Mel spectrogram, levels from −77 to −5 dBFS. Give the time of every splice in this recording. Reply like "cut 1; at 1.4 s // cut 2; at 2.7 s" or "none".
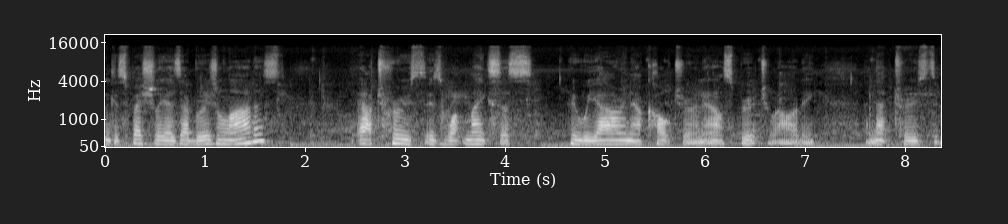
none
